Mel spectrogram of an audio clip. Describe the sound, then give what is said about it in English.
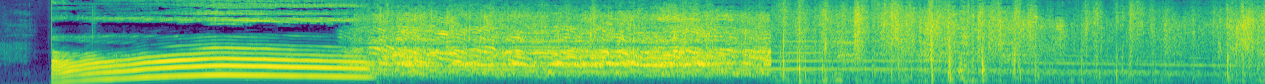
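A loud prison siren sound effect wails upward in pitch and holds for a few seconds, then breaks into a dense, noisy clamor of shouting voices with sharp clanks and bangs scattered throughout. “Just kind of that prison siren thing going on.”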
